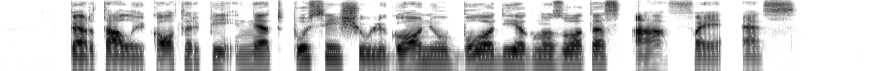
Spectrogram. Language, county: Lithuanian, Panevėžys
